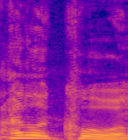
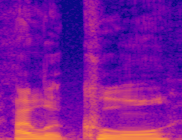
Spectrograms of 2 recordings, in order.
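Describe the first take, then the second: First: Much higher and louder, preening; hammed-up proud Ken. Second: A bit higher, pleased with himself; proud Ken. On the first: Ken boasting to the Barbies, high and hammy. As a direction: crow it like a delighted show-off. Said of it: "And then he goes". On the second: Retold or imitated. Ken showing off to the Barbies, mildly proud. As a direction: announce it like a proud boy. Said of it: "And he goes".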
